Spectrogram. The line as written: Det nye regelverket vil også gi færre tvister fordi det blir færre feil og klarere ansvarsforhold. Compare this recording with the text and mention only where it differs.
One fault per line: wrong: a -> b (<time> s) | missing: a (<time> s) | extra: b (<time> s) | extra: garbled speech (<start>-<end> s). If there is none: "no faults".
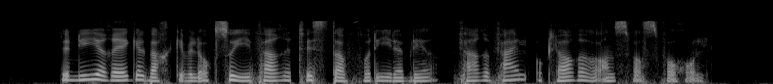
no faults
